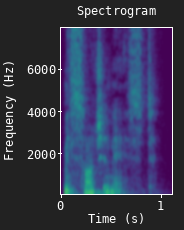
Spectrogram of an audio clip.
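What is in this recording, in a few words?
"misogynist", British English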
